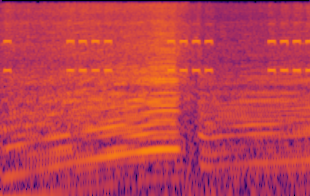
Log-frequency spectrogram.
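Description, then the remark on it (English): A new Toyota car's engine revs steadily upward in pitch while cruising the open road, dips briefly as if shifting gear, then climbs again, loud, with a quick high beeping chiming repeatedly over it. “That's me awakening after a long winter's nap, cruising the open road in my new Toyota.”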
